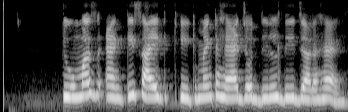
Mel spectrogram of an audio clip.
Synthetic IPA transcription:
ʈuːməzɛ̃ːɳʈiːsaːɪɖkiːʈmɛ̃ɳʈɦɛːd͡ʒoːd̪ɪld̪iːd͡ʒəɾɦɛː

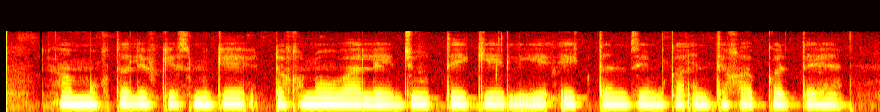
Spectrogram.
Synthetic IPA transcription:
hɐmːʊxt̪əlɪfkɪsmkeʈɐxnõʋaːled͡ʒuːt̪ekelieʔeːk̚t̪ɐnziːmkaʔɪ̰̃nt̪ɪxaːb̚kɐɾt̪eɦɛ̃ː

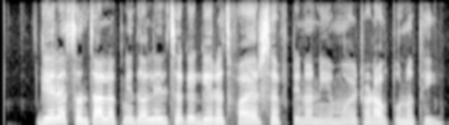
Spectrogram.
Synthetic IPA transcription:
ɡeɾesəɲt͡ʃaləknid̪əlilt͡ʃʰekeɡeɾəd͡ʒfajəɾsefʈinanijəmoeʈʰəɽa̰ʋt̪ũnət̪ʰi

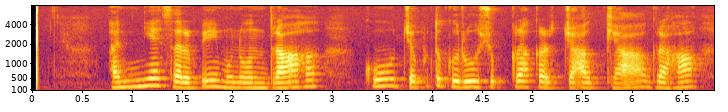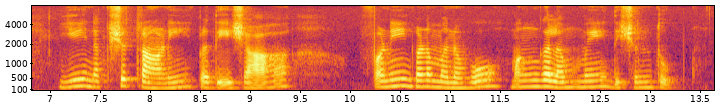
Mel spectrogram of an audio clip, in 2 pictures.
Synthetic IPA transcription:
ɐnjɐsɐɾʋeːmunoːnd̪ɾaːɦɐ̆ | kuːd͡ʒɐbut̪uɡuɾuʃukɾaːkɐɾt͡ʃa̰ːd̪ʱja̰ːɡɾɐɦɐ | jeːnɐkʂɐt̪ɾaːɳiːpɾɐd̪ḛːʃa̰ːɦɐ̰ | pɐɳeːɡɐɳɐmɐnɐʋoːmɐŋɡɐlɐmːeːd̪iʃɐnt̪ṵ

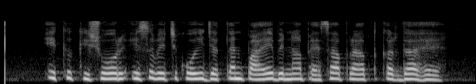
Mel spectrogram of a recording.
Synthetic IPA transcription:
ɪkːɪʃoːɾɪsʋɪt͡ʃkoːid͡ʒət̪ənpaːebɪnapɛːsapɾaːpt̪kəɾd̪aːɦɛː

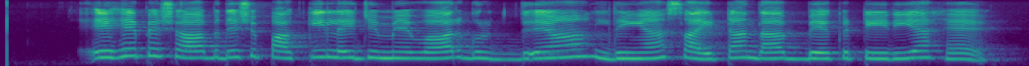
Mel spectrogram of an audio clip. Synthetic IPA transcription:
ɪɦepeːʃaːbd̪eːʃpaːkiːləiːd͡ʒɪmeːʋaːɾɡʊɾd̪ãːd̪ijãːsaːiːʈãːd̪aːbeːkʈiːɾɪjaːhɛː

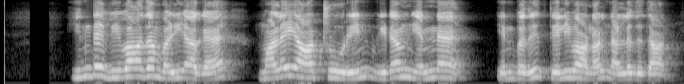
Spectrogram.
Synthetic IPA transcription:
ɪnd̪ɐʋɪʋaːðɐmʋɐɻɪjaːɣɐ | mɐlɐɪaːʈruːɾɪnɪɽɐmɛnːɐ | ɛnbɐðɯt̪ɛlɪʋaːnaːlnɐlːɐðɯðaːn

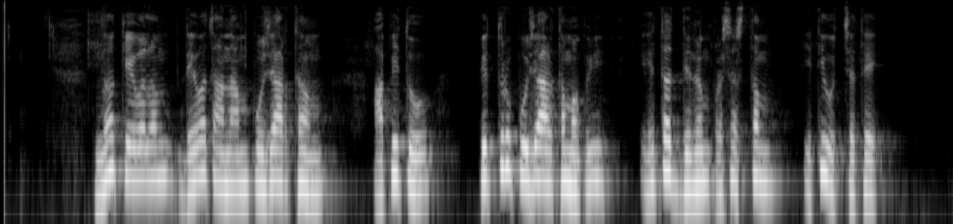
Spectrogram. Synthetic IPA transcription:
nəkeːʋəlɐmd̪eːʋɐt̪aːnaːmpuːd͡ʑaːɾt̪ʰɐm | apit̪u | pit̪ɾupuːd͡ʒaːɾt̪ʰɐmɐpi | et̪ɐt̪̚d̪inɐmpɾɐɕɐst̪ɐm | it̪iutːɕʰɐt̪eː

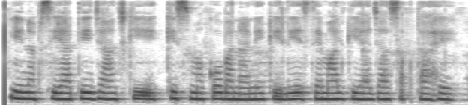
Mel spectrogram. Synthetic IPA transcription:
jenɐfsijaːt̪id͡ʒãːt͡ʃkieːkːɪsmkobɐnaːnekelieɪst̪eːmaːlkijad͡ʒaːsɐkt̪aɦɛː

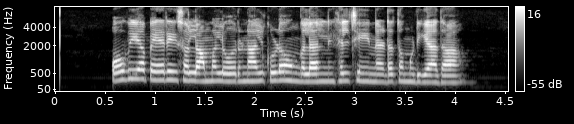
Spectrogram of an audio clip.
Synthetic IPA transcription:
oːʋɪjaːpeːɐɾɐɪsɔlːaːmɐlɔɾɯnaːlkuːɽɐʊŋɡɐɭaːlnɪɣɐɭt͡ʃːɪjɐɪnɐɽɐt̪ːɐmʊɽɪjaːðaː

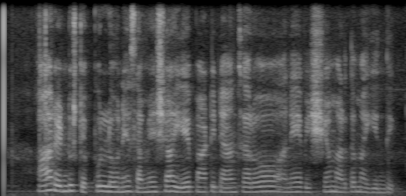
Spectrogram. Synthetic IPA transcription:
aːɾe̞ɳɖusʈe̞pːulːo̞ːne̞ːsɐmɛːʂaːeːpaːʈiɖjaːnsɐɾoːɐne̞ːʋiʂɐjɐmɐɾd̪ʰʱɐmɐjːind̪i

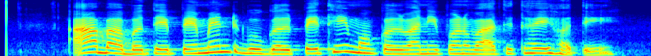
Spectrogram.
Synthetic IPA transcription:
a̰babət̪epemeɳʈɡuɡəlpet̪ʰimokəlʋanipəɳʋat̪ːʰəiɦət̪i

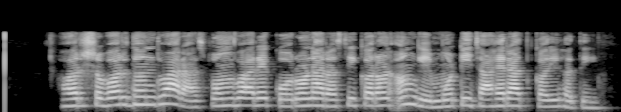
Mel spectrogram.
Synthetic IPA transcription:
ɦəɾʃəʋəɾd̪ʱənd̪ʋaɾaspomʋaɾekoɾonaɾəsikəɾəɳəŋɡemoʈid͡ʒaɦeɾat̪kəɾiɦət̪i

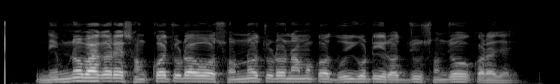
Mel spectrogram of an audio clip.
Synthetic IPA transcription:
nimnɔbʱaɡɔɾesɔŋkɔt͡ʃuɽaɔsonːɔt͡ʃuɽɔnamɔkɔd̪ujɡoʈiɾɔd͡ʒusɔnd͡ʒoɡɔkɔɾad͡ʒae

